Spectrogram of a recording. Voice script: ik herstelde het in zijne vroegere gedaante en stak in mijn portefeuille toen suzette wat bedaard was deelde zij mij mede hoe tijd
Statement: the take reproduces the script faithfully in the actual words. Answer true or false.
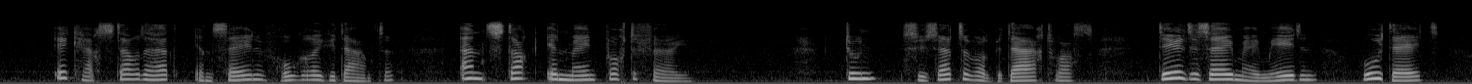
true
